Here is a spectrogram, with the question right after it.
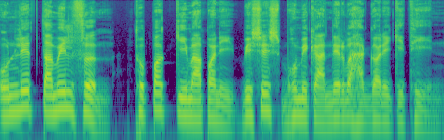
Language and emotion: Nepali, neutral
